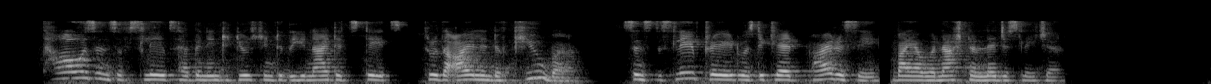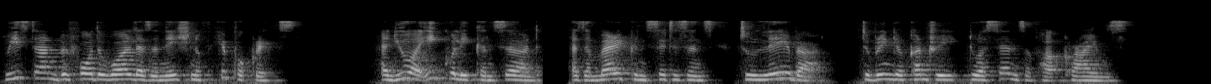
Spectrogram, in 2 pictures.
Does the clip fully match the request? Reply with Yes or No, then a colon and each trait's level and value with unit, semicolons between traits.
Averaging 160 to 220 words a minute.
No: average, 140 wpm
